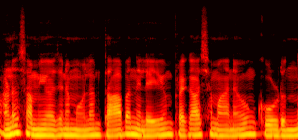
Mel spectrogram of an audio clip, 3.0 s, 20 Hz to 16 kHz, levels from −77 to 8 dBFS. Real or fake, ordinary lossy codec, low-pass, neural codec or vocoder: fake; MP3, 96 kbps; 14.4 kHz; vocoder, 44.1 kHz, 128 mel bands every 512 samples, BigVGAN v2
